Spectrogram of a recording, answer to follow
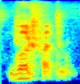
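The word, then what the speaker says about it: غرفة: It's pronounced like with a soft H on the end.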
